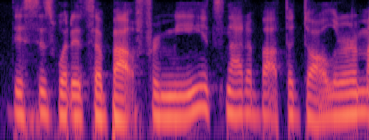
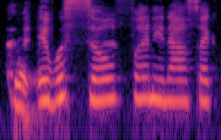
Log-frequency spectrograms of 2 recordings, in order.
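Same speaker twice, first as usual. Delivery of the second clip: ordinary delivery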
